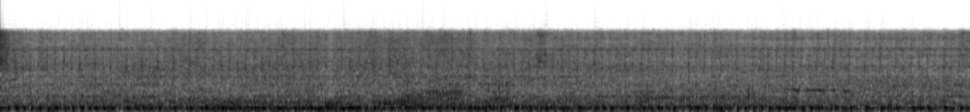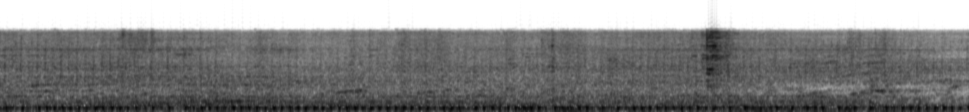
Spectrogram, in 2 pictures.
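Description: Motorcycle engine idling steadily, with a short sharp click near the end.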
